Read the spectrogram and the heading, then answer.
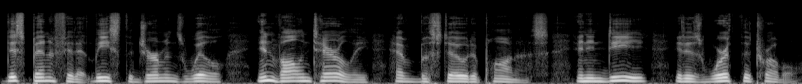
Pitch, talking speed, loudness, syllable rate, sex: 135 Hz, 140 wpm, -17 LUFS, 4.7 syllables/s, male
